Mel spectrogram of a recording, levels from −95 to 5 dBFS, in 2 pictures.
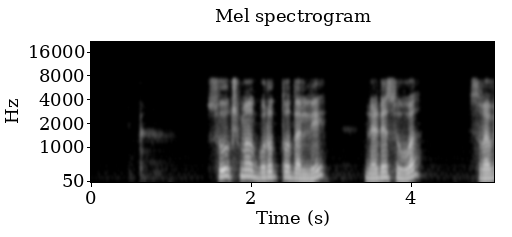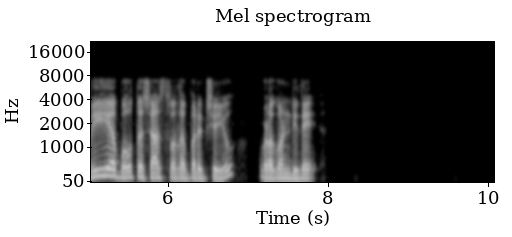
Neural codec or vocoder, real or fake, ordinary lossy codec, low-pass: codec, 16 kHz, 2 kbps, FunCodec, trained on LibriTTS, 25 frames a second; fake; none; 7.2 kHz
